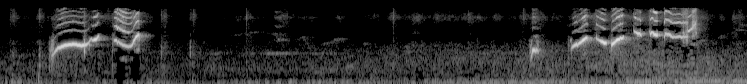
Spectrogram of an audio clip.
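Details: Greater green leafbird singing with crest raised, varied full song for tutoring: two brief rising, squeaky whistles, a long silence, then a fast jumble of high, twisting whistled notes.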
